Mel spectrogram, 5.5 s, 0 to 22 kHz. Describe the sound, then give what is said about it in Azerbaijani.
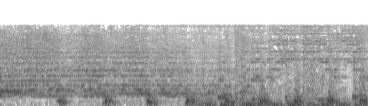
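A train sets off with sustained horn or whistle tones over a steady rumbling rail roar, rhythmic chuffs or clanks pulsing about once a second, loud throughout and with no talking. “Seçki qatarı 101.7 FM stansiyasından yola düşür.”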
